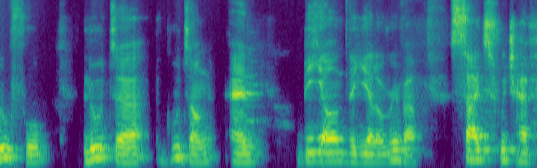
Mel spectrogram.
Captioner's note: non-english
